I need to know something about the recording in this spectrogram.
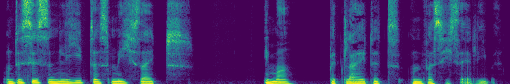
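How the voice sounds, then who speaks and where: An older woman from France, speaking thoughtfully as an interview guest and pausing often to search for the right word. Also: a bass voice, warm tone, dry recording, studio quality. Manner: thoughtful, searching for words with frequent pauses. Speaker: guest, cultural manager. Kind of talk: reflective conversational interview.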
